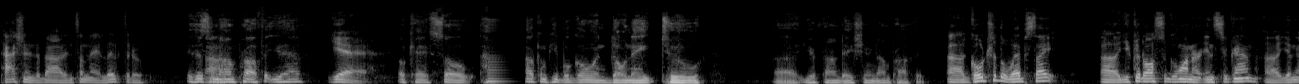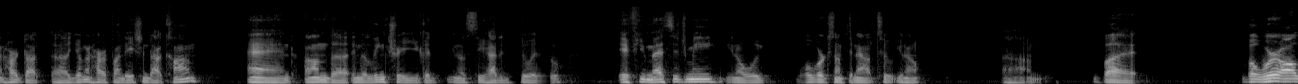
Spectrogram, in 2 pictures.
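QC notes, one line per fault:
4.89–5.27 s, call audio freeze: just before "can people go and", the sound stretches into a held, fading buzz or hiss for about 0.36 s, then carries on with nothing lost. Packets were likely held up, so the receiver filled the wait and the speech resumed later.
12.08–12.91 s, jitter buffer speed-up: after "also go on our", the speech hurries at an unchanged pitch, running at 108% for about 0.8 s. The buffer held too much audio, so short pitch-period pieces, roughly 70 ms in all, were trimmed out to cut delay.
18.09–18.21 s, call audio freeze: after "know see how to", the sound hangs as a brief fading buzz or hiss for about 0.1 s, ending in a short silence of 20 ms, then continues intact. A likely stall in arriving packets emptied the buffer and pushed the rest later.
18.35–18.51 s, burst of packet loss: the last sound is held and dies away for about 0.14 s, then the speech jumps ahead with 200 ms skipped. 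Consecutive packets were lost or arrived too late, so that stretch was concealed and never recovered.
18.80–18.97 s, jitter buffer slow-down: the speech drags at the same pitch, playing at 83% and adding 39 ms. With the buffer running low or its target delay just raised, single pitch periods were repeated to rebuild a reserve.
22.40–23.72 s, jitter buffer speed-up: the speech runs slightly rushed at unchanged pitch, at 105% for about 1.3 s. An overfull buffer was trimmed by dropping small pitch-period pieces, roughly 70 ms altogether, to bring the delay back down.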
